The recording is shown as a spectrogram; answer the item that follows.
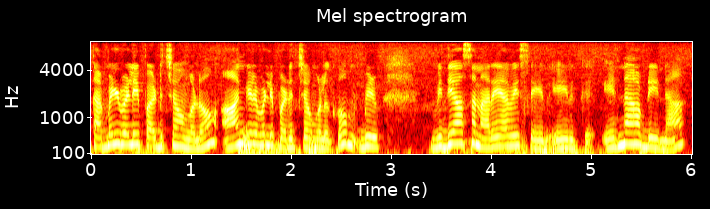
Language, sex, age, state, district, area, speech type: Tamil, female, 45-60, Tamil Nadu, Thanjavur, rural, spontaneous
